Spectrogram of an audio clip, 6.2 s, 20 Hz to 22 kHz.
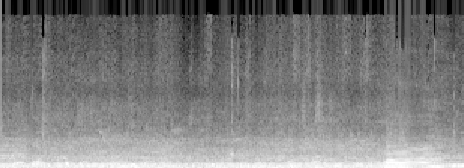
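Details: Sahiwal bull calves at a busy cattle market near Chattogram, 13 June: one brief, loud, harmonic moo breaks out near the end, over steady crowd chatter and men talking about the animals.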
